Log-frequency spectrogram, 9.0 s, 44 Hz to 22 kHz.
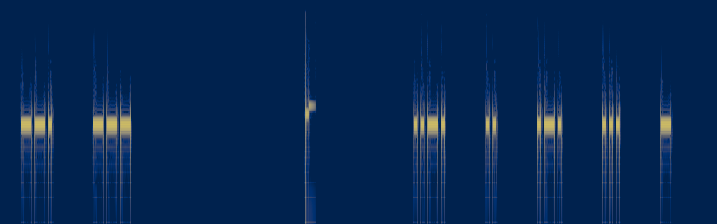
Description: Morse code, heard as a keyed tone, about 28 wpm, spaced as for 13 wpm, 690 Hz. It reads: GO FIRST
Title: 4x Character Spacing - Top 100 Words - 28wpm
